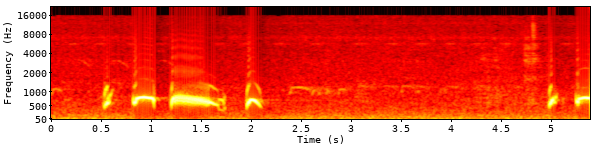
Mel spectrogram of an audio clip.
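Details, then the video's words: Captive decoy spotted dove in the tense wild-caught voice (giọng bổi ức chế), dated 20/8; one complete four-note coo phrase, a faint soft note, then the next phrase beginning with a short note and level coo. "Chim cu mồi giọng bổi ức chế"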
